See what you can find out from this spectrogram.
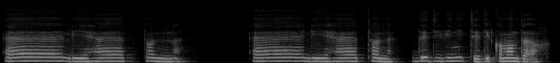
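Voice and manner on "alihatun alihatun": Alihatun lu lentement, syllabe par syllabe; détachez bien Alihatun, lentement; lent et appuyé. Shown as a demonstration. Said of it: "voici son pluriel". (prononcez Alihatun lentement, syllabe par syllabe)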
